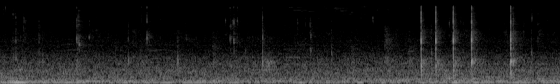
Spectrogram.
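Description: Close-up mouth sounds of someone chewing kwek-kwek (battered, deep-fried quail eggs), with a few quick light clicks a little past the middle as a metal fork knocks against a plastic cup of vinegar dip.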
